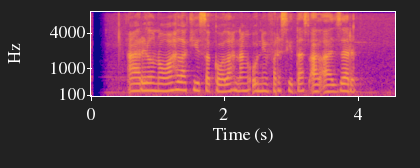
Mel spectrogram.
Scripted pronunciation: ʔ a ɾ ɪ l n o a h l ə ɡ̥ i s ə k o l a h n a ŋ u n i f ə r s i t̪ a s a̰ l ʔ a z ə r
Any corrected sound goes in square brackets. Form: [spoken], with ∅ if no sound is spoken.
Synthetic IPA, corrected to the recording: ʔ a ɾ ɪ l n o a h l [a] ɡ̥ i s ə k o l a h n a ŋ u n i f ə r s i t̪ a s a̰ l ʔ a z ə r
